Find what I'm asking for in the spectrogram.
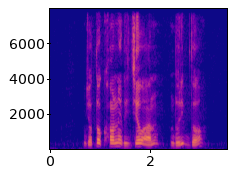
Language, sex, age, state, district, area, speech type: Santali, male, 30-45, West Bengal, Uttar Dinajpur, rural, spontaneous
